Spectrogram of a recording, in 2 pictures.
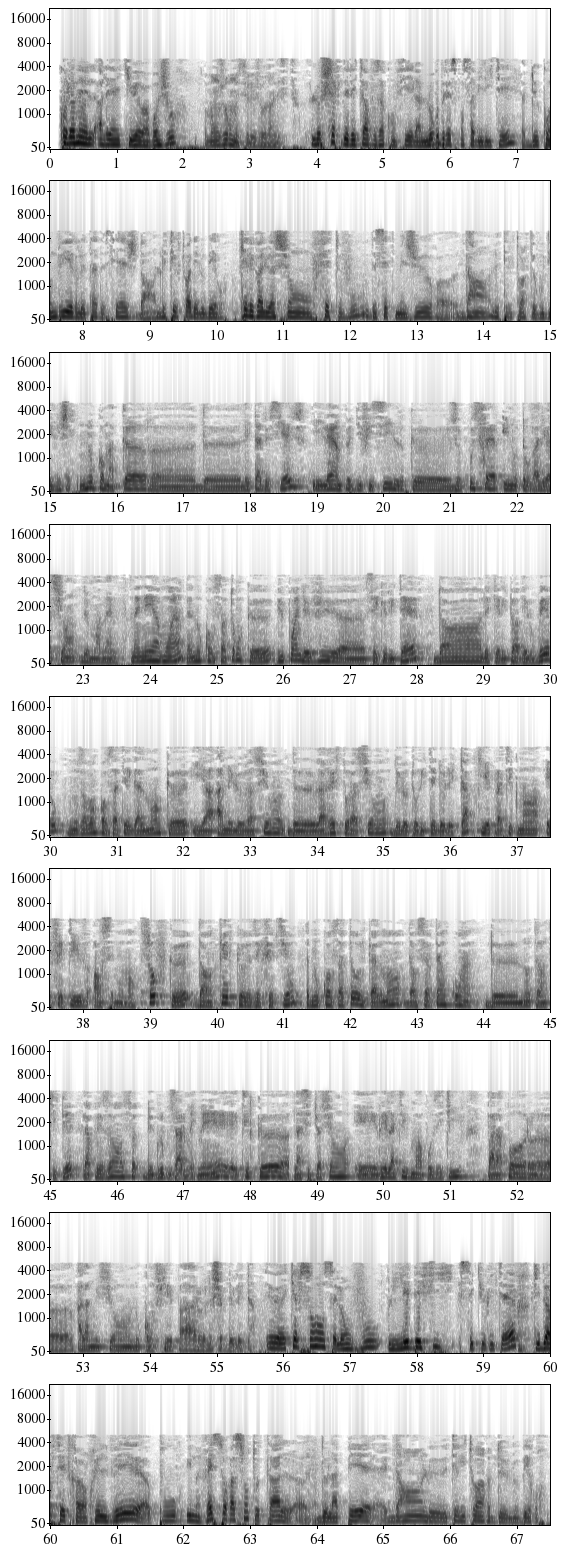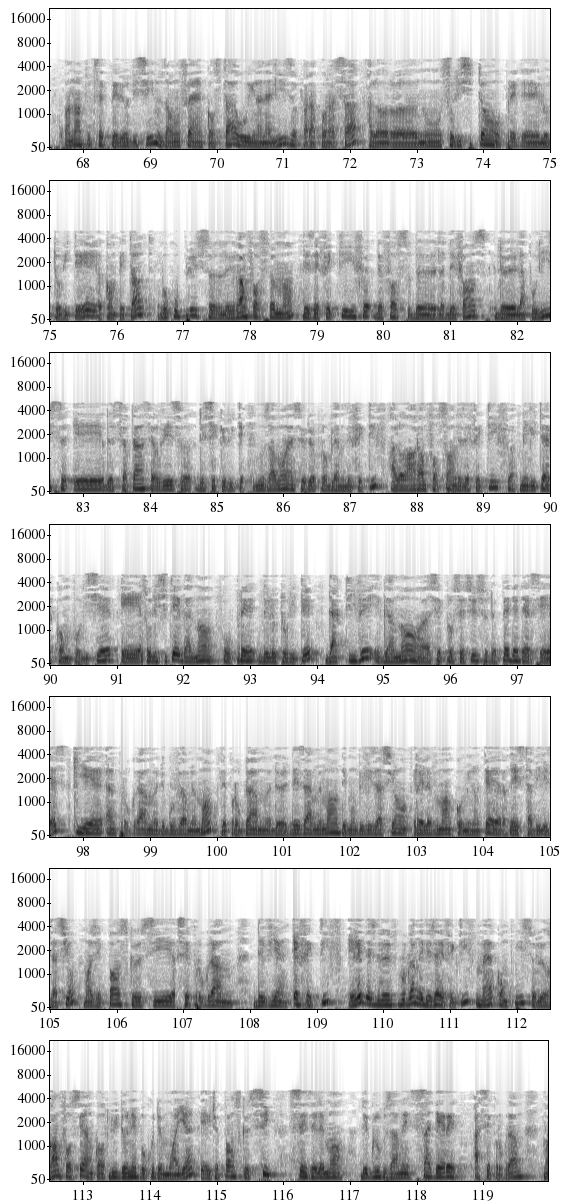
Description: Le colonel Alain Kiwewa, administrateur de territoire de Lubero, parle de la stratégie de lutte contre l’insécurité dans certaines entités du territoire de Lubero sous occupation des groupes armés. Il estime que cet objectif sera atteint avec le renforcement des effectifs des Forces de défense et de sécurité et l’activation du Programme de désarmement, démobilisation et relèvement communautaire et stabilisation (PDDRC-S).
Il aborde aussi le point lié aux mesures prises pour empêcher les miliciens de tracasser la population, dans cet entretien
